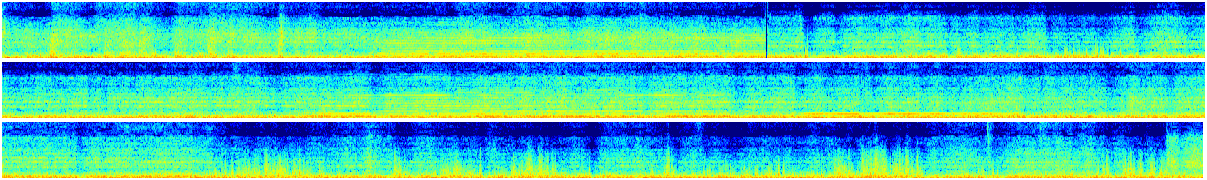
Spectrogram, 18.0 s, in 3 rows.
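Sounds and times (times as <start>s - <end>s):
train running at speed: 0.0s - 18.0s
wind gusts on microphone: 0.0s - 18.0s
faint locomotive horn: 1.8s - 3.9s, 7.6s - 11.2s.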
